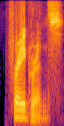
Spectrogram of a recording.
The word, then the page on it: fragrance: American English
